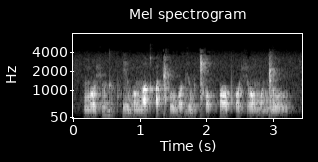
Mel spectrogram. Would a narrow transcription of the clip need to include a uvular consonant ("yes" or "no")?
yes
